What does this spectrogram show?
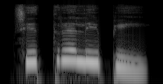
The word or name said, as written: ಚಿತ್ರಲಿಪಿ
